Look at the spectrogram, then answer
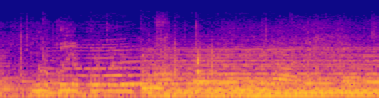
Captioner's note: speaking in a foreign language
